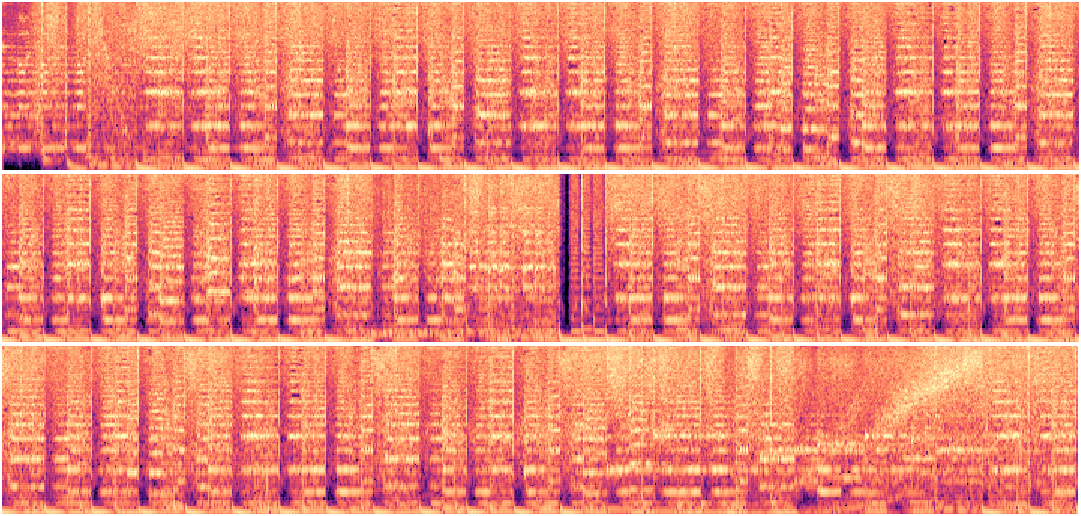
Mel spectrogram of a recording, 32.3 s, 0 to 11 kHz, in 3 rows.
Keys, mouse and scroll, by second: 0.3 middle click, 0.3 middle click, 0.4 middle click, 0.9 middle click, 1.2 middle click, 3.9 click, 4.9 middle click, 5.0 middle click, 5.1 middle click, 5.2 middle click, 5.8 middle click, 7.8-8.7 typing, 9.9 Return, 13.3-13.7 typing, 14.5 Return, 15.5 Escape, 16.7 click, 18.3 click, 18.5-19.0 scroll, 19.0 Escape, 19.8 click, 21.0 Escape, 23.0 typing, 23.6 Return.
